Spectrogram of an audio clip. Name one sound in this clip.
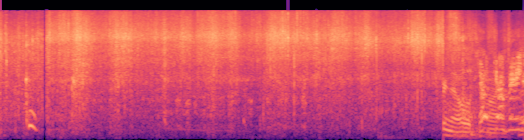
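Dry corn stalks and leaves rustle as small children push through them.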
